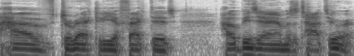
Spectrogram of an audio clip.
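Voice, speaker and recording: A man speaks with a slight Limerick accent. His pace is moderate. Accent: Limerick Irish, slight. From Ireland, Limerick. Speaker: tattoo artist and crossover boxer. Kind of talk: podcast interview. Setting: tattoo studio.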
